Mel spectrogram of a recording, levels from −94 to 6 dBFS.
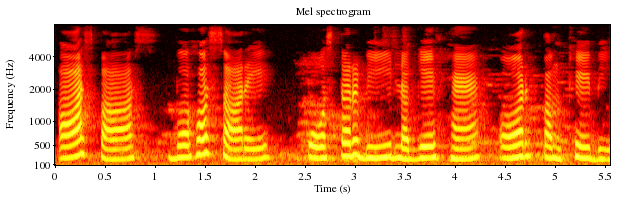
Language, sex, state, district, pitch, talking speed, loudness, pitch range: Hindi, female, Punjab, Pathankot, 235 Hz, 110 wpm, -16 LUFS, 225-260 Hz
